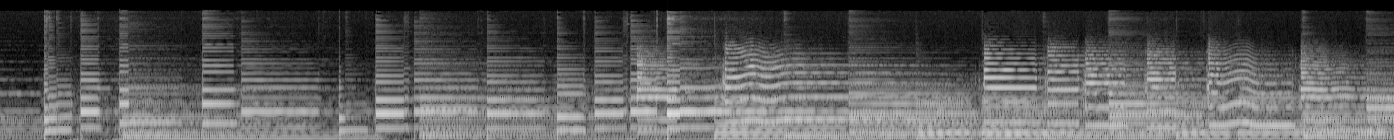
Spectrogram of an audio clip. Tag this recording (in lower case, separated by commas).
steel guitar, guitar, music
